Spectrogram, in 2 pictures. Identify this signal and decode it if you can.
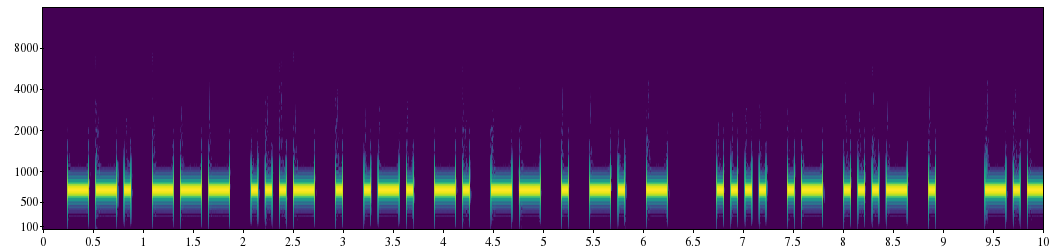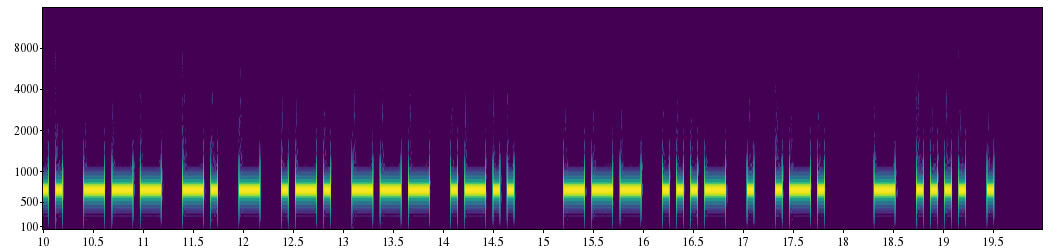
Morse code, heard as a keyed tone, about 17 wpm, 700 Hz. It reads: GOVERNMENT HAVE CONTROL OVER THE
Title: Sentences from Top 1000 Words - Review Part 5 - 17wpm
